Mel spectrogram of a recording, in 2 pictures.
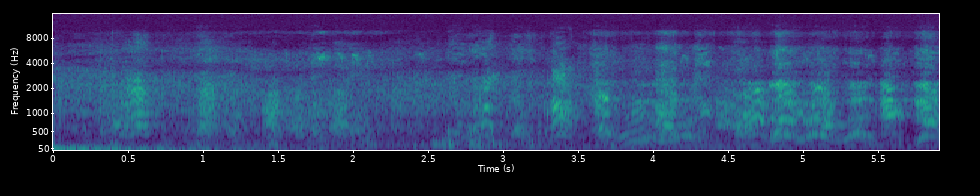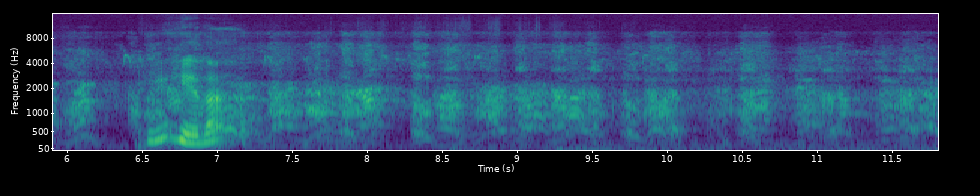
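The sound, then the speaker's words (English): Several dogs bark furiously in rapid, overlapping bursts that go on without letup, with sharp yips and a rattle of chains as they jump and pull at them trying to run at a car, while a person speaks briefly over the commotion. “And that's not just them barking. That's them pulling at their chain, trying to run at the car.”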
